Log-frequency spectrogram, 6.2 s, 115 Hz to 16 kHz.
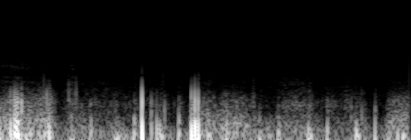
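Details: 34-year-old male after farmers walk exercise, recorded over the mitral valve area: strong thudding heartbeat, roughly 80 to 90 beats per minute, with some rubbing noise; normal heart sounds after exercise.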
